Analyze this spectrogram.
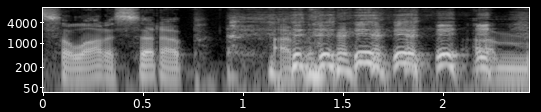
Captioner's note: laughter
